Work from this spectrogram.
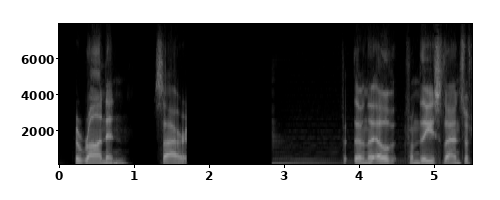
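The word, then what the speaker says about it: Tirannwn: from the lands of Taranwin. Wait, hold on a second. I have to actually double check the pronunciation because I realized, oh yeah, I think I've been saying it wrong. Tiranen.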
